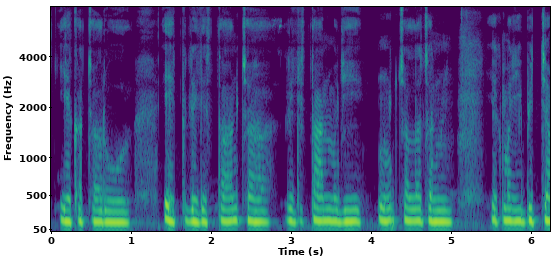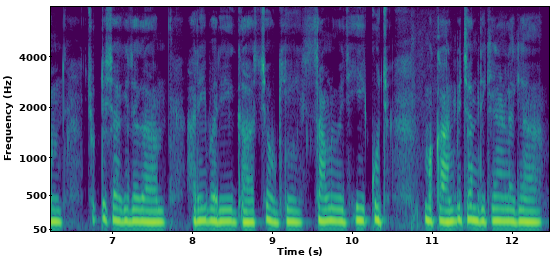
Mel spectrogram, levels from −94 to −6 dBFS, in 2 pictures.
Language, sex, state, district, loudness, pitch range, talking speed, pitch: Hindi, male, Uttarakhand, Tehri Garhwal, -27 LUFS, 145-160 Hz, 160 wpm, 155 Hz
